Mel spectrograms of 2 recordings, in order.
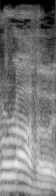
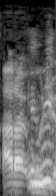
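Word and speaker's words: Araújo: Arujo, I like her so much that I'm not even going to complain about pronouncing her name the Brazilian way. Like, Yeah. Instead of Arajo, it's Araujo.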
